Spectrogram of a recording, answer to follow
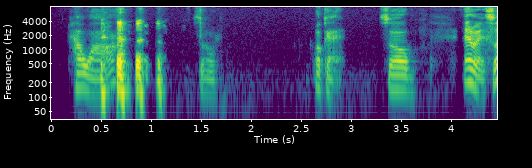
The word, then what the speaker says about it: HELWÄR: It's HELWÄR. HELWÄR.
